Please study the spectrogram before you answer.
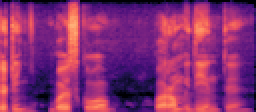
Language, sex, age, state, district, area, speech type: Santali, male, 45-60, Odisha, Mayurbhanj, rural, spontaneous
